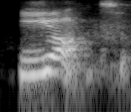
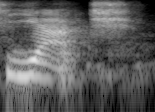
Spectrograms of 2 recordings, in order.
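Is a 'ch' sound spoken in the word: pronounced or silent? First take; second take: silent; pronounced. First: No ch sound is pronounced in the middle. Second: A ch sound is pronounced in the middle. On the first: The speaker calls it right. "the C H is silent" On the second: The speaker calls it wrong. "not yacht"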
